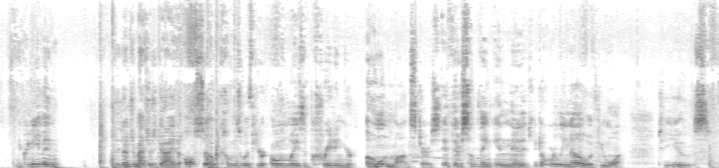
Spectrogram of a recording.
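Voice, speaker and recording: Noticeable background noise surrounds a man with a fairly high pitch. He talks at a fairly quick pace with fairly even intonation. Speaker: student. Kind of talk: class presentation infomercial.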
